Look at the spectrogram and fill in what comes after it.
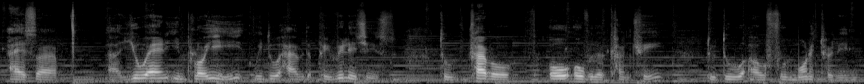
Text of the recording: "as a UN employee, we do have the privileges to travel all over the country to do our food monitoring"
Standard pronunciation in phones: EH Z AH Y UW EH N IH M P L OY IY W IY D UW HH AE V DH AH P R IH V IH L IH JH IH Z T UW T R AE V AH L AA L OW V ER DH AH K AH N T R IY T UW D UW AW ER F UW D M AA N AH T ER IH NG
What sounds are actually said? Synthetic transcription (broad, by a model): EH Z AH Y UW EH N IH M P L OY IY W IY D UW HH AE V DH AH P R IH V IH L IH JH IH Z T UW T R AE V AH L AA L OW V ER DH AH K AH N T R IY T UW D UW AW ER F UW D M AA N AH T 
